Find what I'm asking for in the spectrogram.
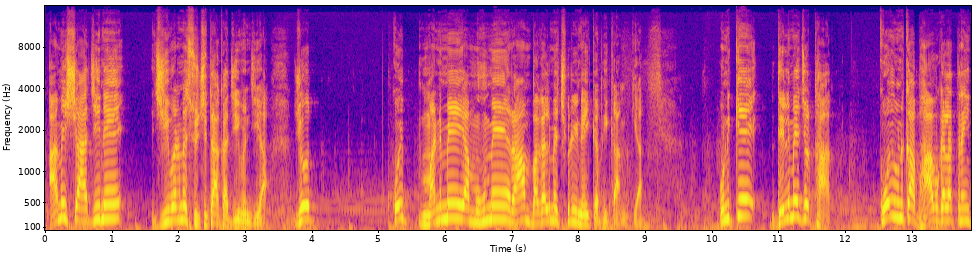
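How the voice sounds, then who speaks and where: A man's voice: high voice, fairly bright tone. A middle-aged man, a senior advocate, giving emphatic commentary in a news interview with repetitive, speech-like rhetoric.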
